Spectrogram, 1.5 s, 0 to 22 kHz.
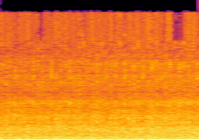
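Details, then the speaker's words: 2006 Ford KA MK1, newly fitted replacement radiator fan assembly after radiator replacement and coolant top-up: the fan comes back on after the engine was stopped, giving a steady, even hum over a smooth idle with no rattle or grind; normal operation. "Right, we just topped up and stopped the engine for a little bit, and then the fan went off. And it's come back on"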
